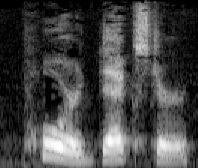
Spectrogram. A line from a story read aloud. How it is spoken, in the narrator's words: Penny groaned, covering her convulsed face with her hands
